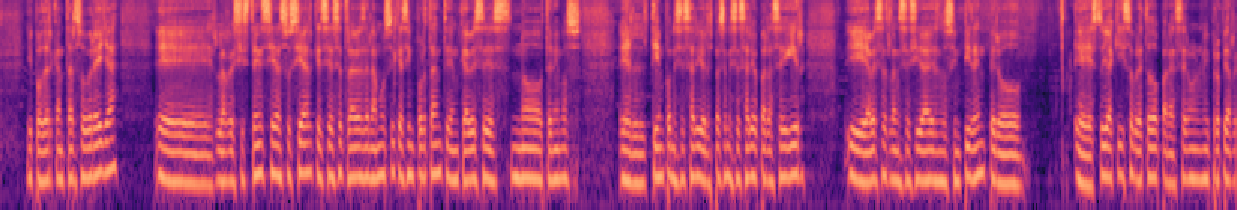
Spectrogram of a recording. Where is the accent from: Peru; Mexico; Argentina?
Mexico; San Cristóbal de las Casas, Chiapas; Yo también soy de San Cristóbal de las Casas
